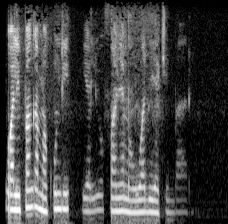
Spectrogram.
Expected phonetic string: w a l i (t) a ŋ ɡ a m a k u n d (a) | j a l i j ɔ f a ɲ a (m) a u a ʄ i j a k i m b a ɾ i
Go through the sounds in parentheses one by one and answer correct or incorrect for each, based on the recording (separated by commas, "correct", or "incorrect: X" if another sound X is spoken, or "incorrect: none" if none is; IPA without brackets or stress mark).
incorrect: p, incorrect: i, correct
